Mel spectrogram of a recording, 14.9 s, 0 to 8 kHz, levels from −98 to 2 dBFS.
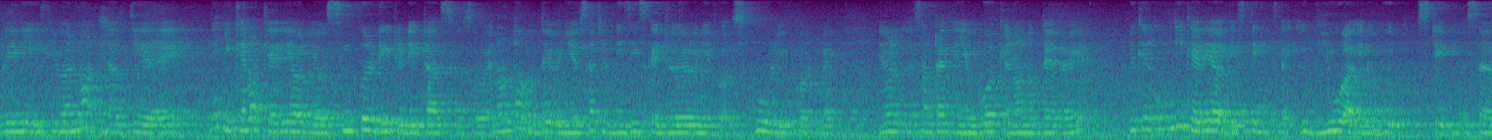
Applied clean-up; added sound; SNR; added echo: none; none; none; none.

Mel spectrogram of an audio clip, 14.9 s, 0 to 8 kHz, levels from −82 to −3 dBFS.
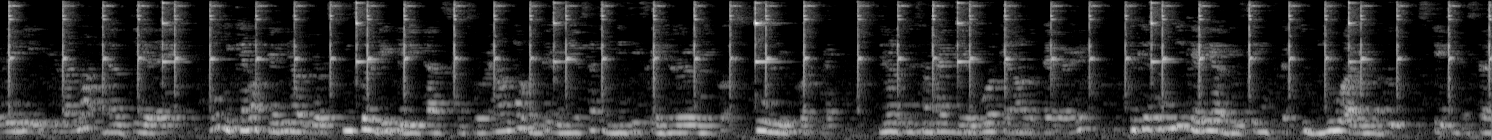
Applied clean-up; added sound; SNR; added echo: classical method WPE with log-MMSE.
